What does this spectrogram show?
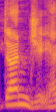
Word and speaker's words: Dungy: Tony Dungy how do you say Tony Dungy Dungey yeah he was a head coach well sure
